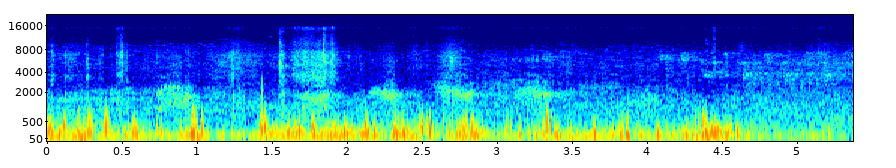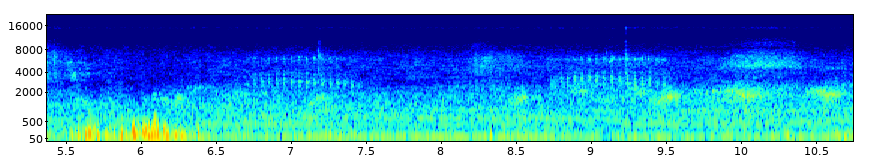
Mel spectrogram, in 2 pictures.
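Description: Frogs croaking in a dense run of rapid pulses for the first four and a half seconds, with one more short call about six seconds in, then a fainter steady outdoor background.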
